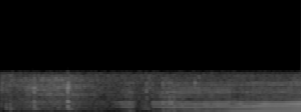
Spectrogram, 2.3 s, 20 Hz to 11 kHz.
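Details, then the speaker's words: Circa 1939 Emerson 5-tube battery portable, 1.5V filament and 90V B+, after a positive voltage was brought down to zero volts: a few taps, then a steady buzz holds cleaner through the speaker; the audio stage is improved. "got a little bit cleaner buzz on the audio now"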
